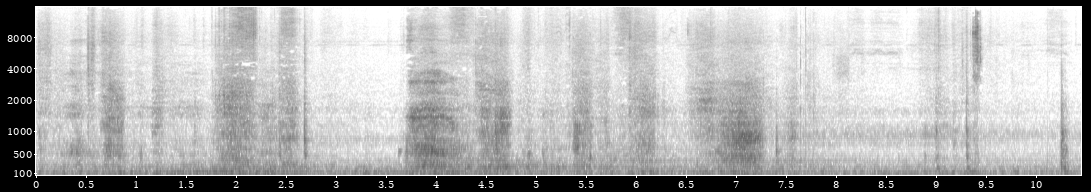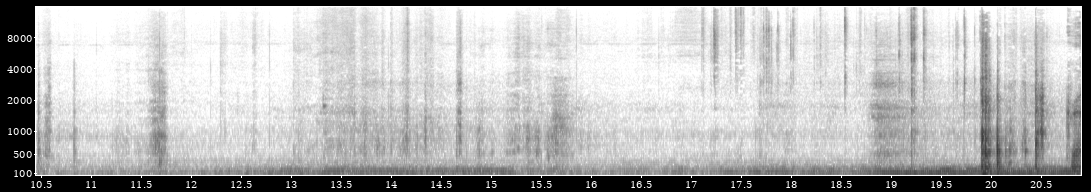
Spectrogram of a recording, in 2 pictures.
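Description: Scattered scrapes, clicks and rustles of hands working at an oxygen-sensor wire and its rubber grommet under a car, with handling of the phone camera. A low hum comes in during the last several seconds.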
